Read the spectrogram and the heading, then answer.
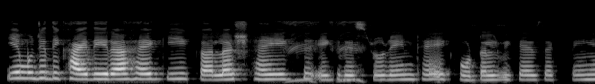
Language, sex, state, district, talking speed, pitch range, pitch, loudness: Hindi, female, Haryana, Rohtak, 190 wpm, 215-245 Hz, 230 Hz, -20 LUFS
